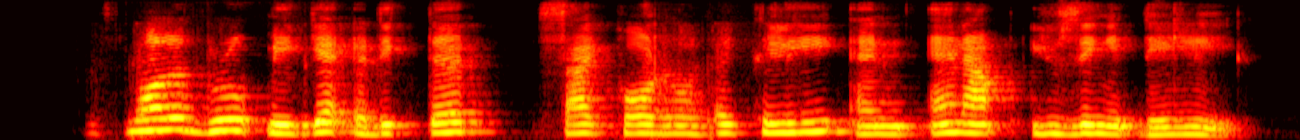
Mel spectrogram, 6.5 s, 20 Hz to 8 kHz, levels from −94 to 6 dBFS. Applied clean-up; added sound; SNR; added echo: neural mask model DeepFilterNet 3.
